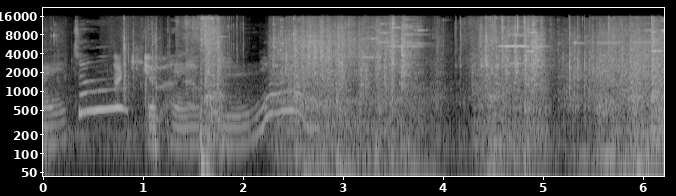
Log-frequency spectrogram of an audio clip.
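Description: A metal barricade clanks and rattles into place.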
